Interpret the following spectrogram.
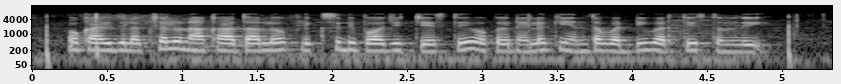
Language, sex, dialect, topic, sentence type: Telugu, female, Central/Coastal, banking, question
